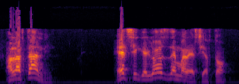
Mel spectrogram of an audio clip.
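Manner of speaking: loud, high-pitched protest; shouted objection. A narrator's reading. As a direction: call a firm halt to her game. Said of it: "φώναξε ο Χέιτον".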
